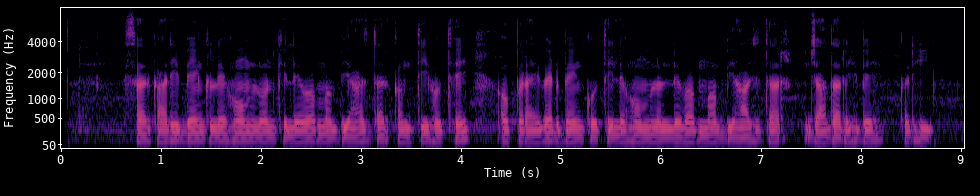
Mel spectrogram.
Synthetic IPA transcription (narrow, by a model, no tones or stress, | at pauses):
səɾkaːɾibɛ̃ːŋkleɦoːmloːnkeleːʋəbmãbjaːd͡ʒd̪əɾkɐmt̪iɦoːt̪ʰeɔ̰ːpɾaːɪʋeːʈbɛ̃ːŋkːoːt̪ileɦoːmloːnleːʋəbmãbjaːd͡ʒd̪əɾd͡ʒjaːd̪aɾɪɦbekəɾi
